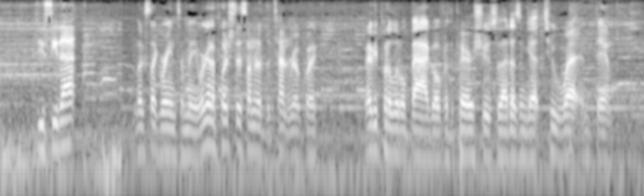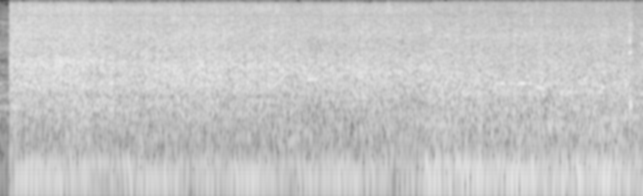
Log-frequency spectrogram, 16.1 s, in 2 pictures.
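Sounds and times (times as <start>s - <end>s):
heavy rain: 8.2s - 16.0s
low steady rumble: 8.2s - 16.0s.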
